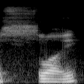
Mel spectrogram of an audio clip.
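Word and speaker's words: zwei: 2 কে বলা হয় সোয়াই।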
